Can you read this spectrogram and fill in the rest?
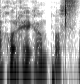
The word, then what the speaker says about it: Jorge Campos: Og, og etter at uh, må du hjelpe meg litt med den portugisisk-brasilianske uttalen. Eh, Jorge Campos. – Ja, det er Jorge Campos. – Det ja, ja. – Men det er fortsatt uh, portugisisk uttale.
